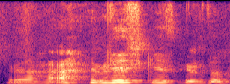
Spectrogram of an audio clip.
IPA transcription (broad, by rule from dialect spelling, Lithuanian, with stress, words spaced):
ɐˈɣɐ ˈbʲɪʃʲkʲiː ˈsʲkʲiːrtʊm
